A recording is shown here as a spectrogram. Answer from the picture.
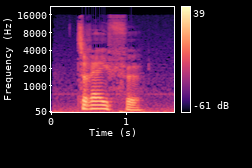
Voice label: "treife", Dutch

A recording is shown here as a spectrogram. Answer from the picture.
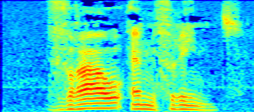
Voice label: "vrouwenvriend", Dutch

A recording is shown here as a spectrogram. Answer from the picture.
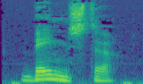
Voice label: "Beemster", Dutch

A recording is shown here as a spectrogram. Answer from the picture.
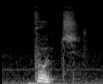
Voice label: "poet", Dutch

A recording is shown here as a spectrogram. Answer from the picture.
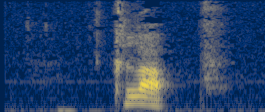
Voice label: "klap", Dutch

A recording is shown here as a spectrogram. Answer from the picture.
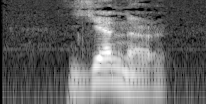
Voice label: "jenner", Dutch

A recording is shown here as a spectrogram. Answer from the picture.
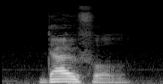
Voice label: "duivel", Dutch

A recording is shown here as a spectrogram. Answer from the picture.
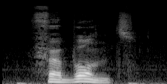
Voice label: "verbond", Dutch

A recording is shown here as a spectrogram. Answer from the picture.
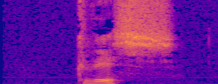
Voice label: "quiz", Dutch

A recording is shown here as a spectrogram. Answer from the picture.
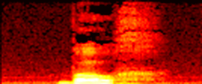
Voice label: "boog", Dutch; 'bow' for shooting arrows

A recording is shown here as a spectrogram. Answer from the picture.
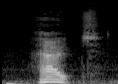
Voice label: "huid", Dutch

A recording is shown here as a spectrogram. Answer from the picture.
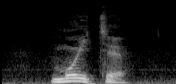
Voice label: "moeite", Dutch

